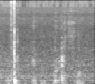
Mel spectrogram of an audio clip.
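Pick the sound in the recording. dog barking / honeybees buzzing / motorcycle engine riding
honeybees buzzing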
